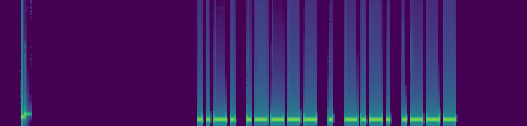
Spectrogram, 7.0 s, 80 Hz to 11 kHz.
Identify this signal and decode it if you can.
Morse code, heard as a keyed tone, about 22 wpm, 700 Hz. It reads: F1ECJ
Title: DXCC-100 Call Signs - 5 Characters - 22wpm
